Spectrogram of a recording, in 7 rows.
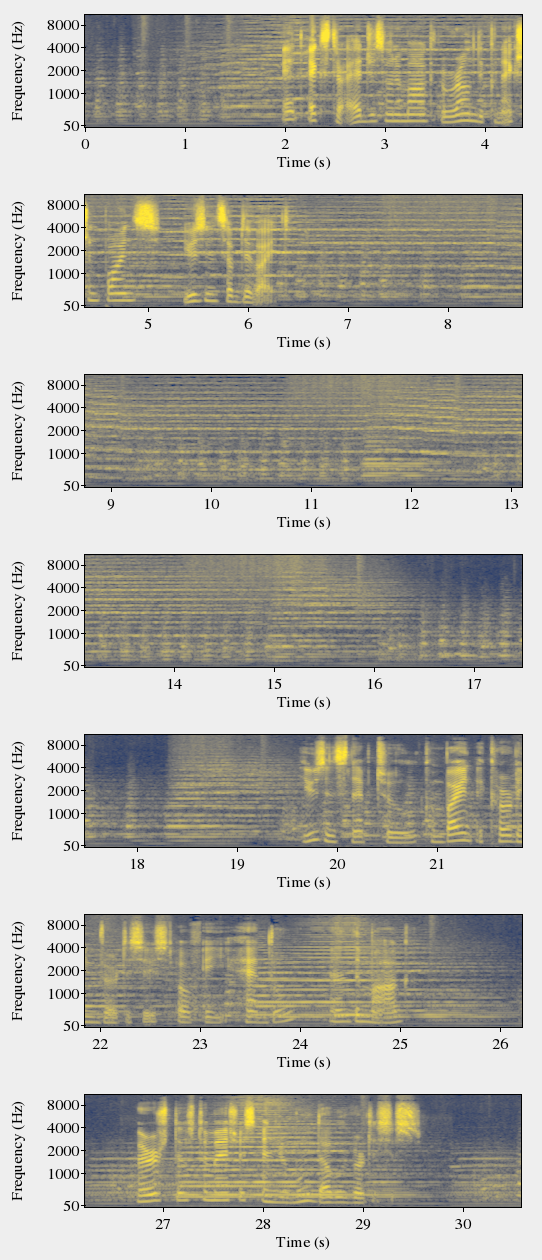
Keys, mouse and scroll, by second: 0.0 a, 0.1 middle click, 0.4-1.6 drag, 1.6 right click, 1.8 ctrl+s, 2.0 click, 2.2 Tab, 3.1 click, 3.7 w, 4.8 w, 5.1 ctrl+Tab, 6.3 j, 6.4 right click, 6.9 g, 7.8 right click, 7.9 g, 8.8 right click, 9.6 ctrl+Tab, 9.9 click, 10.0 w, 10.4 ctrl+Tab, 10.8 click, 11.4 j, 11.8 g, 12.3 g, 12.9 right click, 13.0 g, 13.8 middle click, 14.7 ctrl+Tab, 15.0 click, 15.3 shift+right click, 15.4-17.8 typing, 16.3 ctrl+Tab, 18.0 middle click, 18.3 click, 18.4 middle click, 18.9-20.7 typing, 19.2 middle click, 19.3 click, 19.8 middle click, 20.1 Tab, 20.4 Tab, 20.9 Tab, 21.2 Tab, 21.7 middle click, 21.8-25.3 typing, 21.9 right click, 22.1 middle click, 22.4 right click, 23.5 right click, 23.8 ctrl+z, 23.9 click, 24.1 right click, 24.4 ctrl+z, 24.5 click, 25.1 middle click, 25.4 middle click, 25.5 Tab, 25.7 right click, 26.0 ctrl+j, 26.2 Tab, 26.6 a, 26.9 a, 26.9 w, 27.4-28.5 drag, 27.9 Tab, 29.9-30.5 middle drag, 30.1 z.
